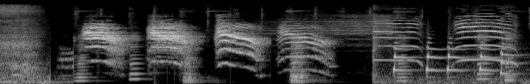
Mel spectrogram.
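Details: Domestic cat uttering a quick run of four loud, high, arching meows, followed by steadier, flat-toned sounds overlaid with music.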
